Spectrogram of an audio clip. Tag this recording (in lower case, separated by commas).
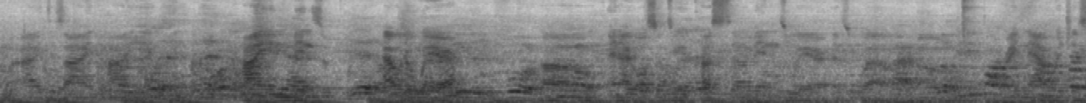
speech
